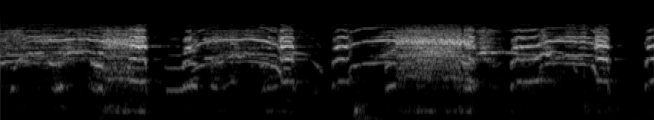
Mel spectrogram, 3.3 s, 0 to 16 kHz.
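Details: Peregrine falcons at feeding time, 19 May 2021 at 11:48: shrill, wailing harmonic calls in three main bursts, with a brief thump in the middle and soft rustling.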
